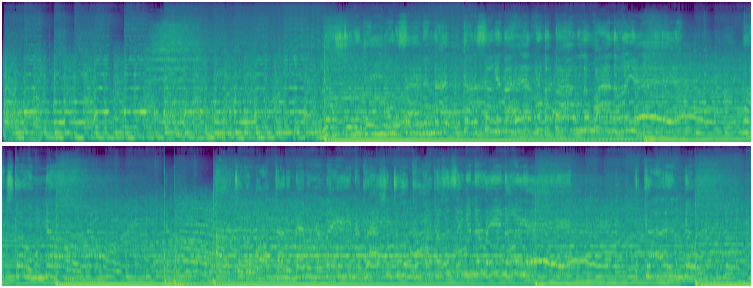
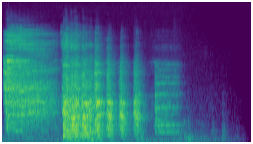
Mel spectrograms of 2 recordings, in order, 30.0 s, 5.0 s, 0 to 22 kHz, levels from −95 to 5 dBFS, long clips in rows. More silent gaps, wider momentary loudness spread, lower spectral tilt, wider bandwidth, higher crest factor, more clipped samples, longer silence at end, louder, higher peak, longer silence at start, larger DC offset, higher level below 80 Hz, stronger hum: neither; second, 4 LU vs 18 LU; first, -4 dB/octave vs -2.5 dB/octave; first, over 20 kHz vs 13.5 kHz; about the same, 14 dB vs 18 dB; neither; second, 0 s vs 1.25 s; about the same, -15 LUFS vs -16 LUFS; about the same, -2 dBFS vs 0 dBFS; about the same, 0 s vs 0 s; neither; first, -24 dBFS vs -56 dBFS; neither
